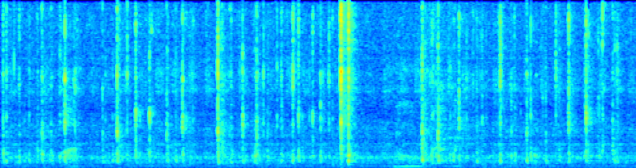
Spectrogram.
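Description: Computer keyboard typing: quick, irregular runs of key clicks, with the steady hiss of a fan behind.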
